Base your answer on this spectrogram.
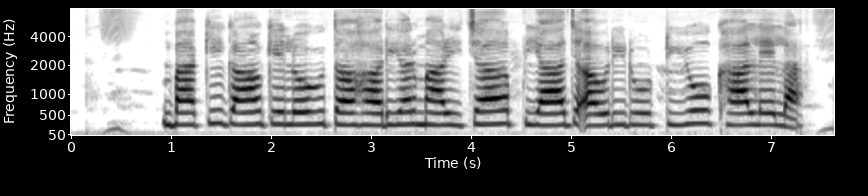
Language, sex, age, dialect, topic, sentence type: Bhojpuri, male, 18-24, Northern, agriculture, statement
